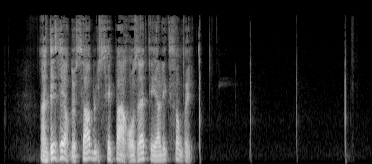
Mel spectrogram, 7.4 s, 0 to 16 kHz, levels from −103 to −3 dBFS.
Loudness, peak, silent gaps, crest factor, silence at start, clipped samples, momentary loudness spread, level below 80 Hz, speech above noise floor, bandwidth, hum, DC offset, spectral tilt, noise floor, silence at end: -23 LUFS; -2 dBFS; none; 24 dB; 0.8 s; under 0.1%; 10 LU; -52 dBFS; 64 dB; 11.5 kHz; none; under 0.1%; -5.5 dB/octave; -86 dBFS; 3.65 s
